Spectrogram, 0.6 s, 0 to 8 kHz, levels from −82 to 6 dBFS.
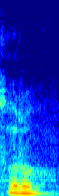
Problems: low volume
